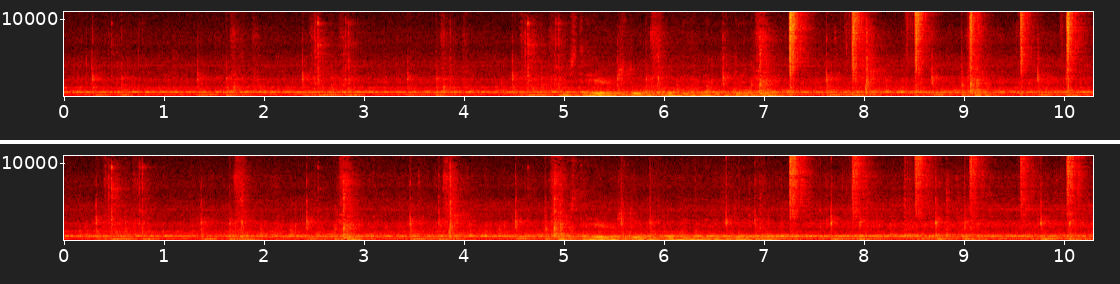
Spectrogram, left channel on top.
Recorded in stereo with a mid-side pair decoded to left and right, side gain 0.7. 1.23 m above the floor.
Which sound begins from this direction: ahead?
A man speaking, at 5.0 s.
